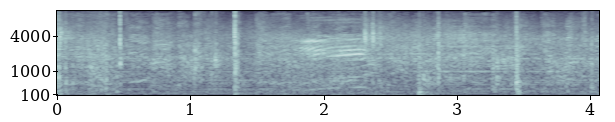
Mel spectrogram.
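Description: A skateboard doing a double kickflip: a few sharp clacks of the board and the landing, with the two loudest impacts near the end, over the rolling of the wheels.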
